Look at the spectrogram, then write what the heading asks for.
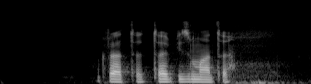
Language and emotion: Russian, neutral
